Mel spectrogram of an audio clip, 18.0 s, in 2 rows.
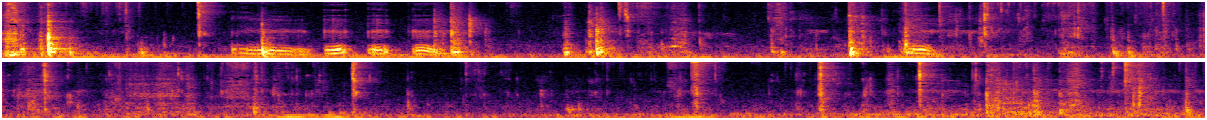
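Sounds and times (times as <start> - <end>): person chewing: 4.6 - 18.0.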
